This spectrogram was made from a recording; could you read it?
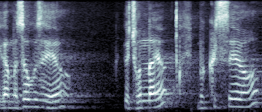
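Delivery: doubtful, half-hearted, hesitant, unconfident delivery. Acting out a salesperson pitching a product, hesitant and unconfident. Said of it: "뭐 이렇게 자신 없게 한다면".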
